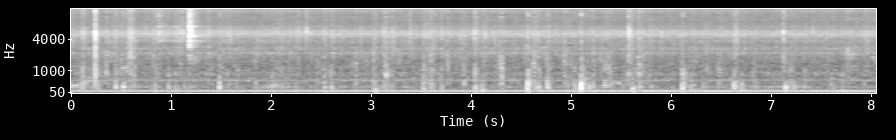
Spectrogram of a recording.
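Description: Hoofbeats of a horse cantering on dirt footing: a quick, uneven run of soft thuds, over a steady low hum.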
